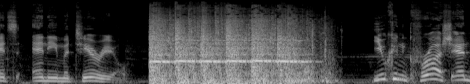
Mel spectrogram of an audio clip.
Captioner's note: super loud crowbar banging sounds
